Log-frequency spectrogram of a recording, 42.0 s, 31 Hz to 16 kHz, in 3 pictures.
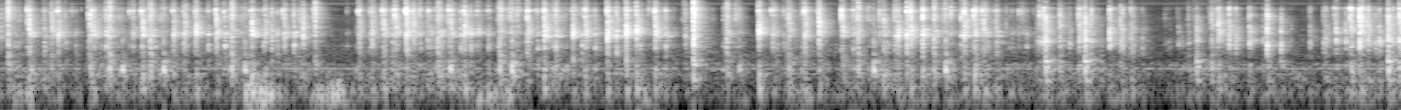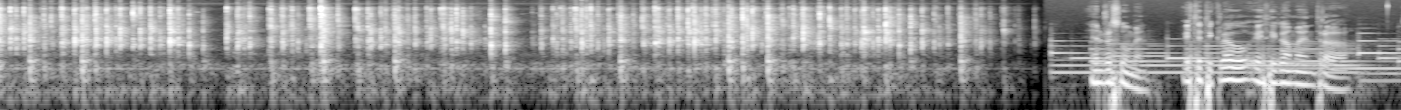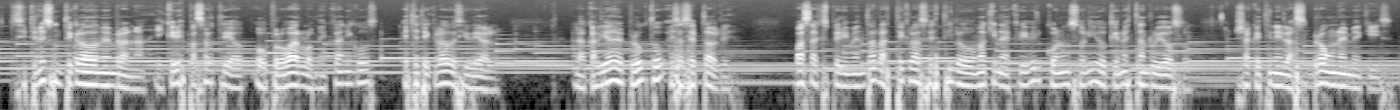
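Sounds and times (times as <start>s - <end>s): fast typing on mechanical keyboard: 0.0s - 24.4s.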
